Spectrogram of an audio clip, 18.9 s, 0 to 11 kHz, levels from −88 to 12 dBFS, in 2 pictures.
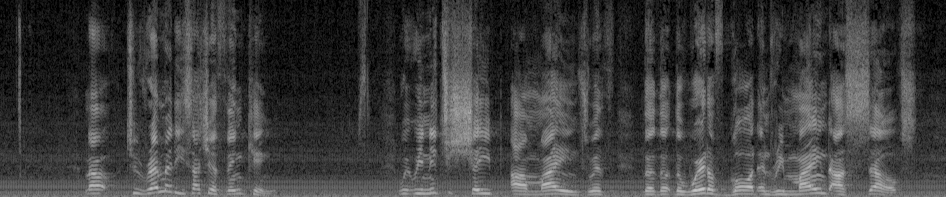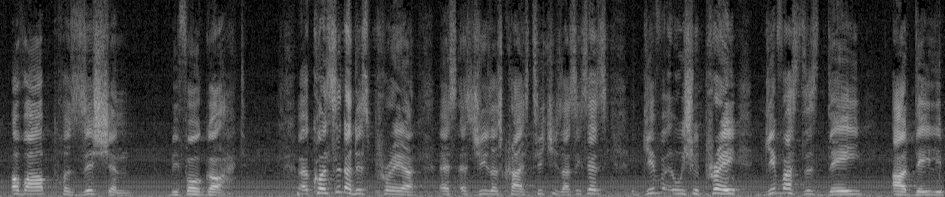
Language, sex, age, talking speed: English, male, 20-39, 155 wpm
